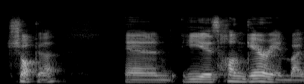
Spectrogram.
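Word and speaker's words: Csóka: the outside back role so okay so it's chukka uh i got confirmation from the commentator uh his his last name is pronounced chukka and he is hungarian by the way so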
